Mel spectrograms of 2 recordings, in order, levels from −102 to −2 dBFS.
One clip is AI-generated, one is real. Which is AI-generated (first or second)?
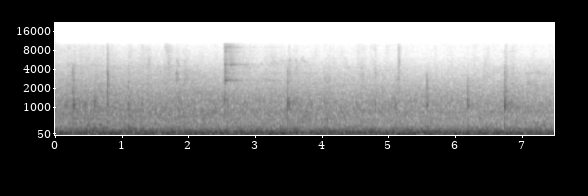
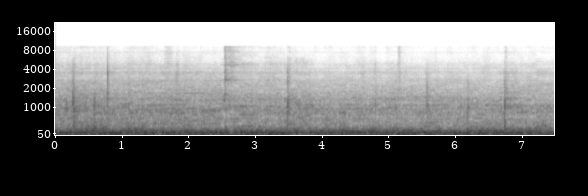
second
